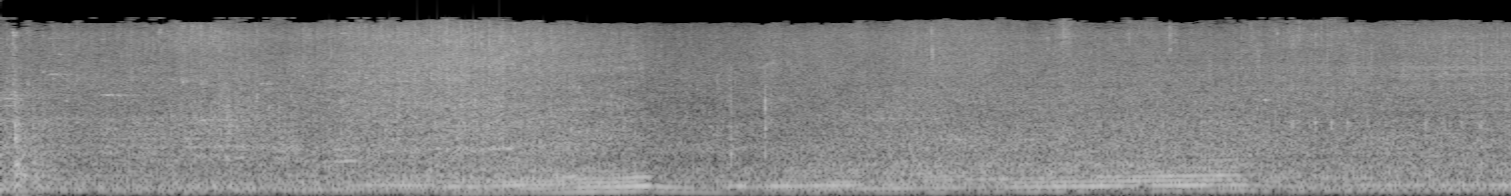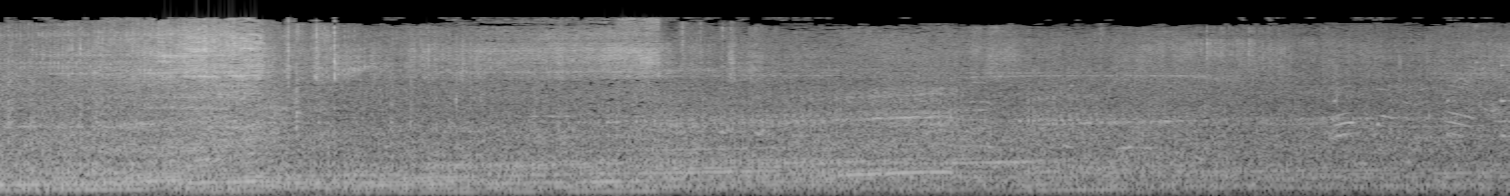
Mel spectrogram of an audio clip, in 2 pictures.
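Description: Motor vehicle engine pulling along the road, its pitch climbing as it accelerates and dropping back at each gear change several times, over steady road noise.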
